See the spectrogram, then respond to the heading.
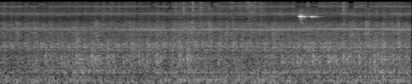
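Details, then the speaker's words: Lathe three-phase motor on a single- to three-phase VFD, basic settings, belt just reinstalled, speed control lever stiff: steady low droning rumble with a rough, gritty edge; kind of noisy, cause unconfirmed. "so what I'm doing here I know it's kind of noisy there's a [Music] uh speed control lever here"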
